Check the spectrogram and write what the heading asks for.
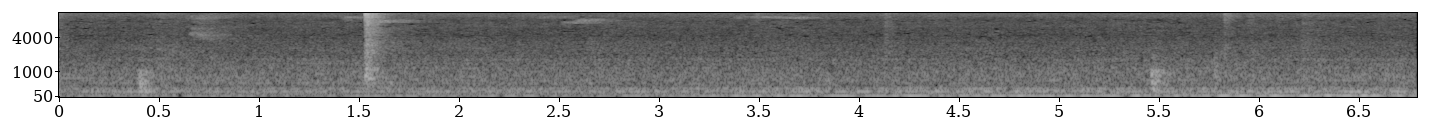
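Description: A steady low rumble that grows slightly louder toward the end, with a few faint clicks, one about a second and a half in.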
